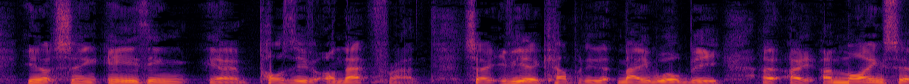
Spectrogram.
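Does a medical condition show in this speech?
No.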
